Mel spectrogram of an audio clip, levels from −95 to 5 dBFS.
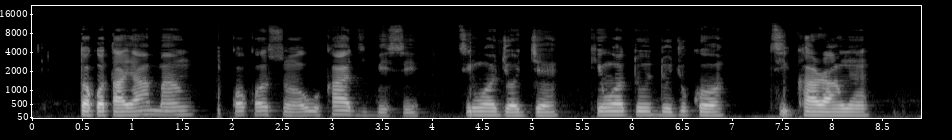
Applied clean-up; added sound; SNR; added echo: neural mask model DeepFilterNet 3.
